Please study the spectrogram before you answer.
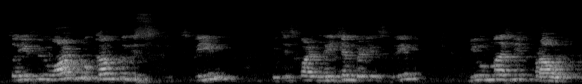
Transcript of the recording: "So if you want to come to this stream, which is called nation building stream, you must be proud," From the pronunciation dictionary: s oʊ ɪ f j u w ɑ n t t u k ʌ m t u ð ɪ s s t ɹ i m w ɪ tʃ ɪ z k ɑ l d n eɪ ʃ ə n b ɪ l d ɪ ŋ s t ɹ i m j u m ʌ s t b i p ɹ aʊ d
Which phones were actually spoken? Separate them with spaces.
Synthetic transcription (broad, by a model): s oʊ ɪ f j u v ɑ n t t u k ʌ m t u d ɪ s s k ɹ i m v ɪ tʃ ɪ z k ɑ l d n eɪ ʃ ə n b ɪ l d ɪ ŋ s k ɹ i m j u m ʌ s t b i p ɹ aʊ d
